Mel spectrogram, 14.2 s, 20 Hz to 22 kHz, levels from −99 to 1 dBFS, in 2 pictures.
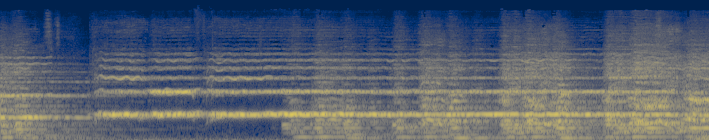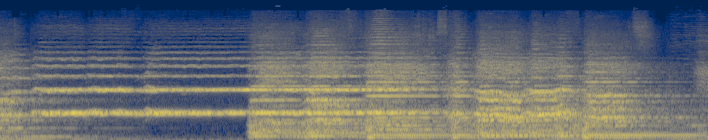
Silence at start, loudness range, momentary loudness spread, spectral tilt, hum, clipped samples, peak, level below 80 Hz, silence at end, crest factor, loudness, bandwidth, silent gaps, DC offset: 0 s; 6 LU; 9 LU; -5 dB/octave; none; under 0.1%; -4 dBFS; -48 dBFS; 0 s; 16 dB; -20 LUFS; 13.5 kHz; none; under 0.1%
